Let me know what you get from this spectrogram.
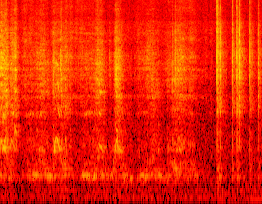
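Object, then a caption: Paper drink cup. An empty printed paper/cardboard drink cup is held in the hand and tapped with fingertips and nails on its side and bottom. It starts as soft, bright, scratchy brushing and rubbing, then gives way to a few sharp, dry clicks with almost no ring.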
